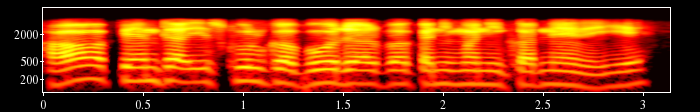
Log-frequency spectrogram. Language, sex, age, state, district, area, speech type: Maithili, male, 30-45, Bihar, Darbhanga, rural, conversation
